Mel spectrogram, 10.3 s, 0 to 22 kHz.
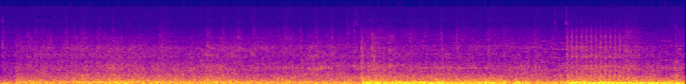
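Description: An AC-20 autocannon fires in Mechwarrior 5 Mercenaries amid a continuous, dense low-end roar of battle, with heavy booming hits landing partway through and again near the end, loud and close.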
